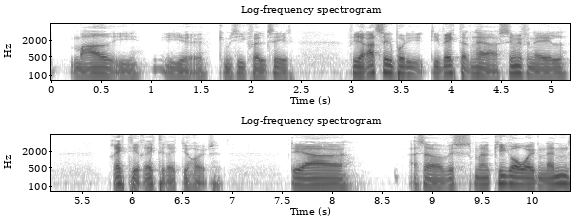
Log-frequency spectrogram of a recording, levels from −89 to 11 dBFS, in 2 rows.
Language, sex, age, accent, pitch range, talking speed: Danish, male, 30-49, native, 90-110 Hz, 195 wpm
